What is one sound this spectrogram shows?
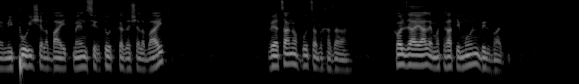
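A young man speaks calmly into a microphone, heard through loudspeakers.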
